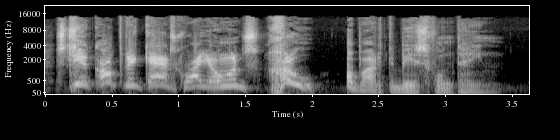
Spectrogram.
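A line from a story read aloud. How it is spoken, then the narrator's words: Shouting. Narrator (Afrikaans): Dolfie skreeu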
